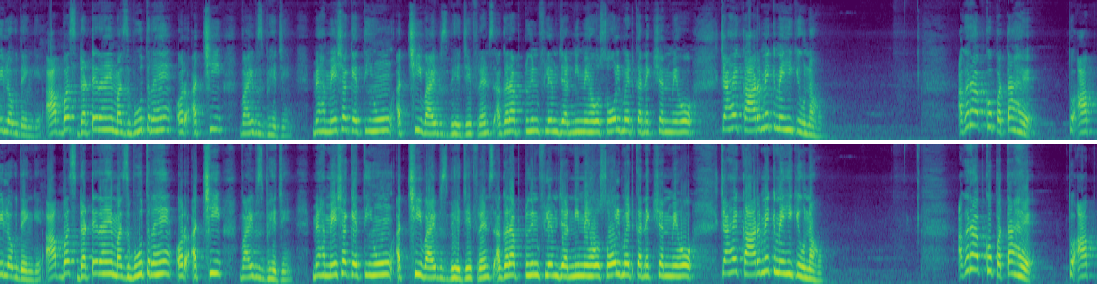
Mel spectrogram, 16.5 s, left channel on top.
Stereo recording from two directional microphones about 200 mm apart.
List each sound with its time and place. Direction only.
0.0 s a woman's voice: 40° right (ahead or behind)
13.7 s a woman's voice: 40° right (ahead or behind)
